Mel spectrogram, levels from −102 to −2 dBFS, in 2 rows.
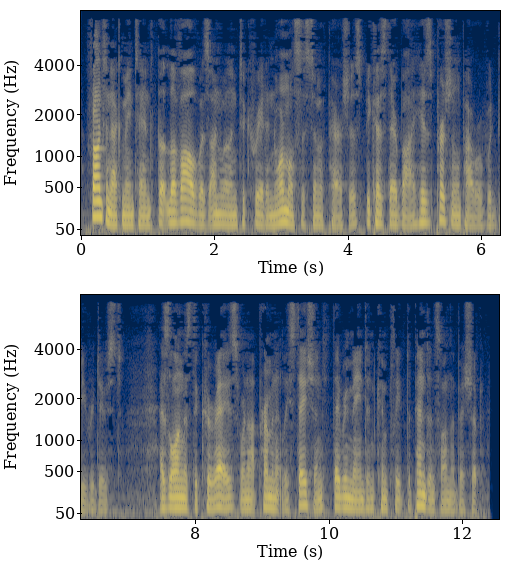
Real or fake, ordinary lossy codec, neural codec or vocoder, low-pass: fake; MP3, 32 kbps; autoencoder, 48 kHz, 128 numbers a frame, DAC-VAE, trained on Japanese speech; 7.2 kHz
